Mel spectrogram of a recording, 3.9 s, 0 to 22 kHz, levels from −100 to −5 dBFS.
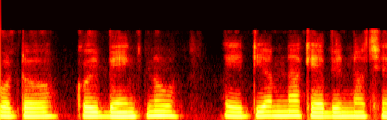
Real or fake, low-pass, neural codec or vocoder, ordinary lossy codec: real; none; none; none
